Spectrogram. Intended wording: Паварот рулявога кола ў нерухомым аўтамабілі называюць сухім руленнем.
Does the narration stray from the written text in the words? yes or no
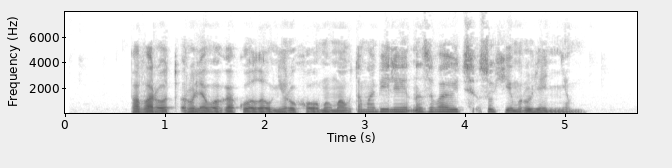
no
